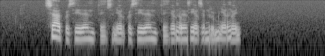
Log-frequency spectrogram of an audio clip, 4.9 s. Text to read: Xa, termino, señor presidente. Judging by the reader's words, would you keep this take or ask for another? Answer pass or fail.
fail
